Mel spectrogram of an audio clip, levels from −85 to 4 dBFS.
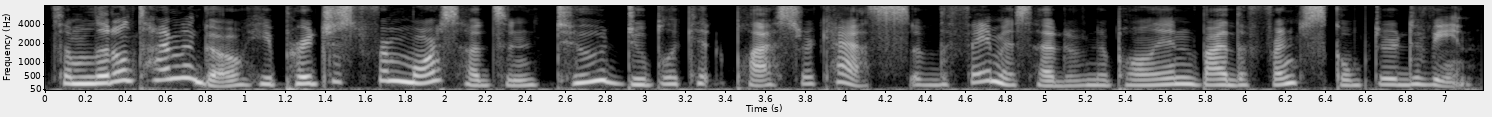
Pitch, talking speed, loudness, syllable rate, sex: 235 Hz, 200 wpm, -19 LUFS, 5.7 syllables/s, female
